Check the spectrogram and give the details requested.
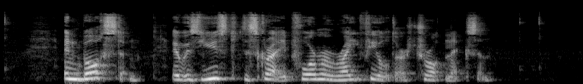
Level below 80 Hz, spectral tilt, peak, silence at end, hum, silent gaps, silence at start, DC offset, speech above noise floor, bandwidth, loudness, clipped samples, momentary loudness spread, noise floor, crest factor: -64 dBFS; -3 dB/octave; 0 dBFS; 0.95 s; none; none; 0.65 s; under 0.1%; 37 dB; 12 kHz; -16 LUFS; under 0.1%; 13 LU; -53 dBFS; 18 dB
